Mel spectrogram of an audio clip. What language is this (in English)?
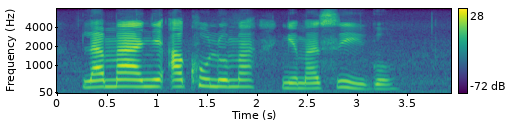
Swati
